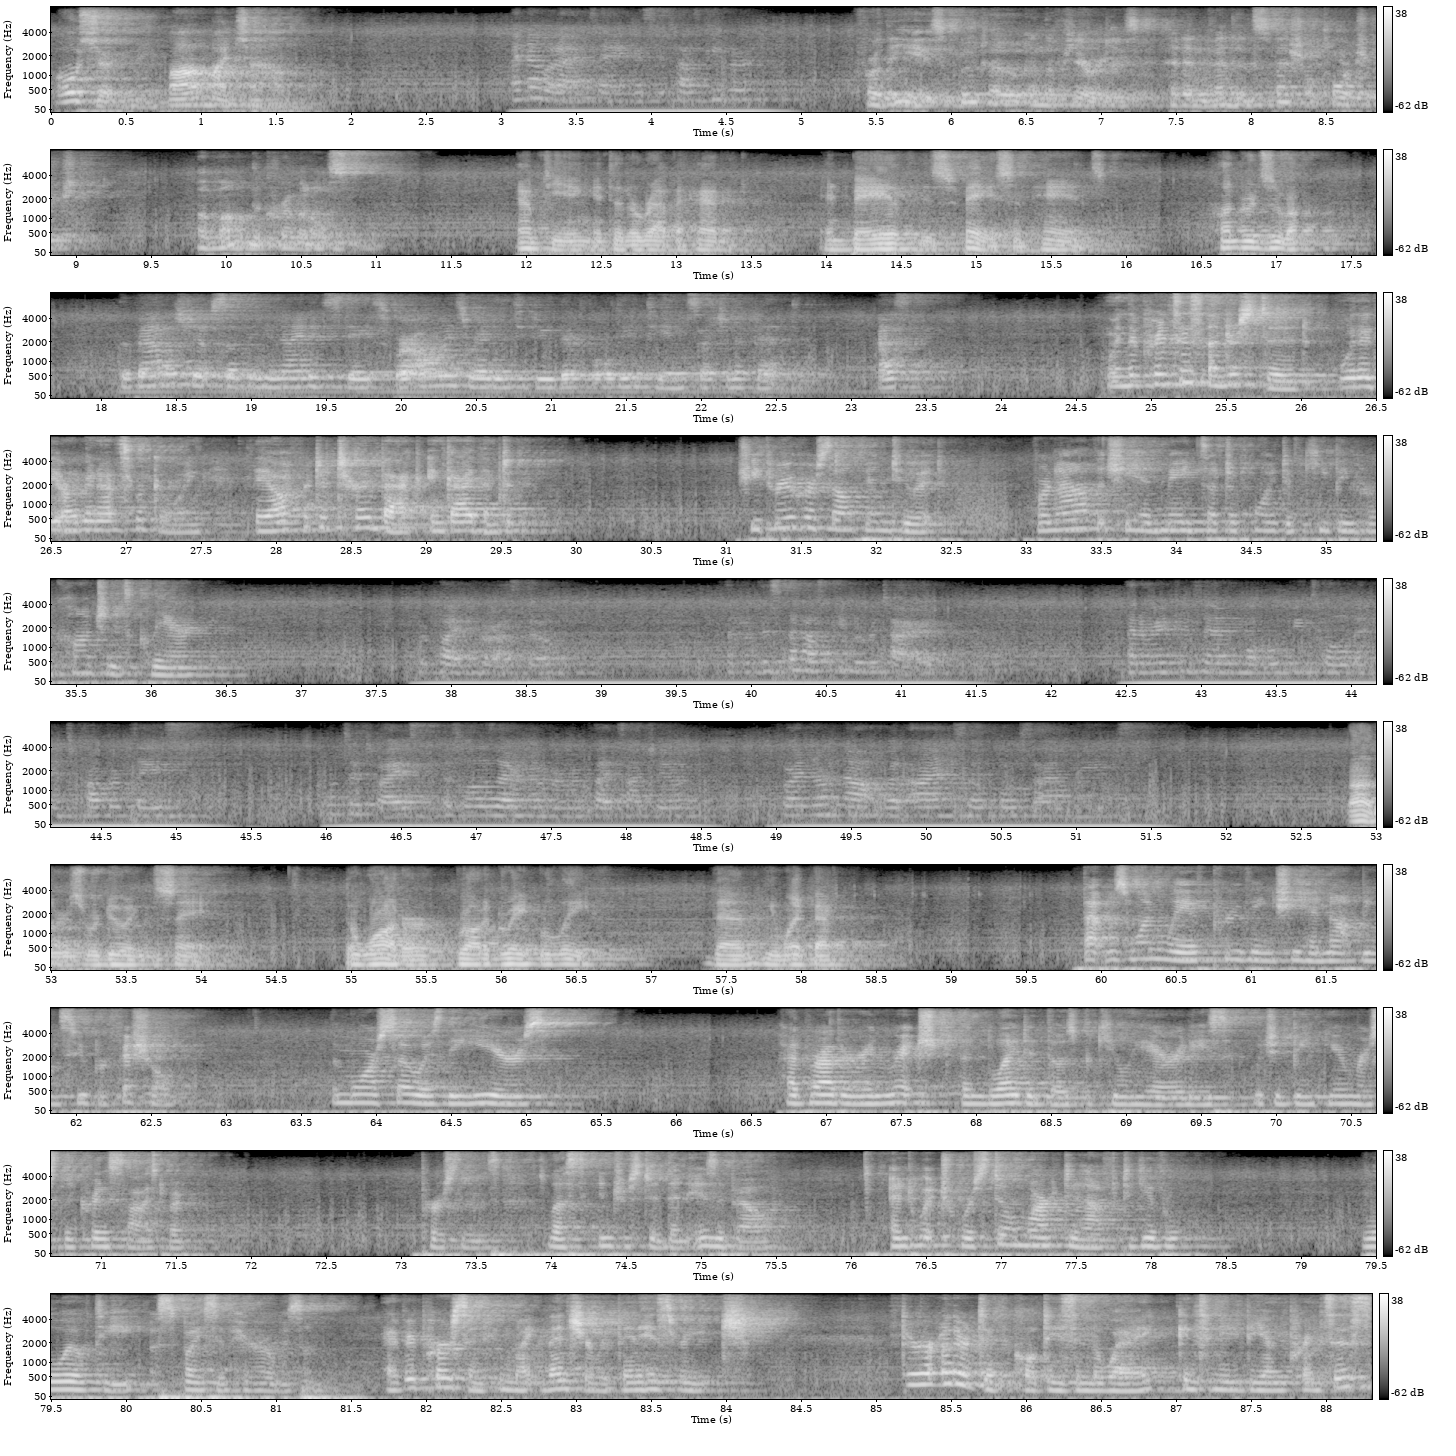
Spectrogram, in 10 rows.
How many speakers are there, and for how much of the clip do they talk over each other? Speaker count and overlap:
7, no overlap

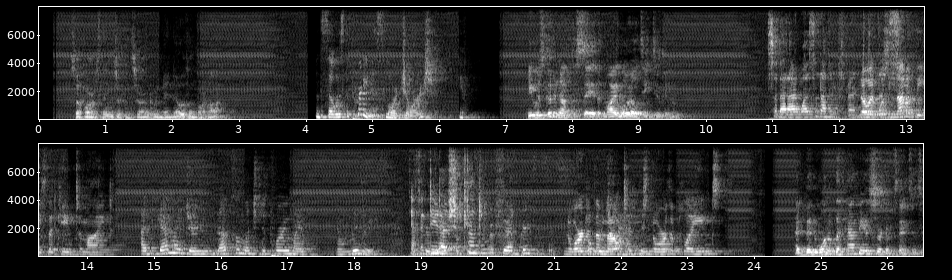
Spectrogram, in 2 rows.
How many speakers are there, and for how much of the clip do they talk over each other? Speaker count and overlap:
6, about 15%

